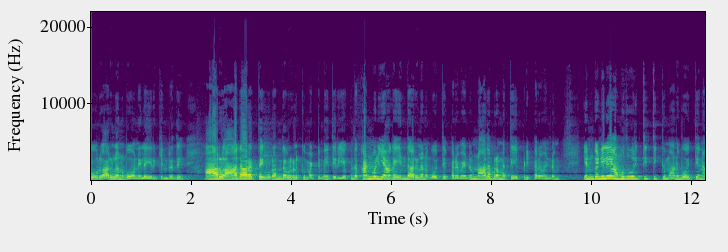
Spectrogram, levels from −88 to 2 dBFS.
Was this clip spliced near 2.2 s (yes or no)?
no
